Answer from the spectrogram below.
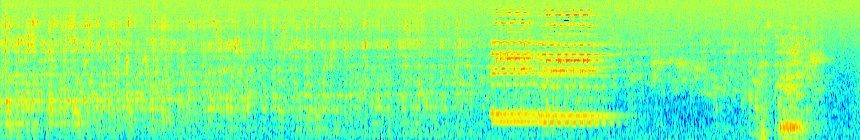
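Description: Film stop bath pours steadily into a bottle, then a short bright electronic chime rings out for about a second, a phone message alert sounding over the pouring.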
